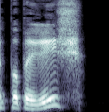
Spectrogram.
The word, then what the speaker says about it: пупыриш: — А кто такой пупыриш? – — поинтересовалась Вера, сделав ударение на последнем слоге.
